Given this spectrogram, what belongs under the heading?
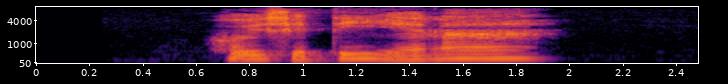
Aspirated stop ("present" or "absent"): absent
